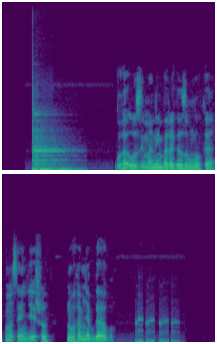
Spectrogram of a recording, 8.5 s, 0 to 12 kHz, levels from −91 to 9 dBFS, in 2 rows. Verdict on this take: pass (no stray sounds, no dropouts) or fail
fail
